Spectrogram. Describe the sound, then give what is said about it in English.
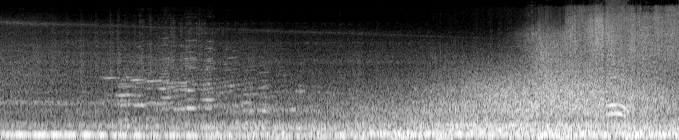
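Spaceship landing on the moon in a video game, a loud, continuous roaring rumble that swells and brightens toward the end as the landing gear engages. “But guys, we're hitting in the landing gear. we're about to land on the fucking moon.”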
